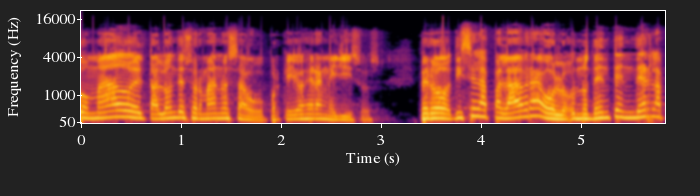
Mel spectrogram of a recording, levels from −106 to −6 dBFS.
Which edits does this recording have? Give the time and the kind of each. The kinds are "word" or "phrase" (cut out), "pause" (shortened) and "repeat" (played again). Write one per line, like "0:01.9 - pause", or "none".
none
